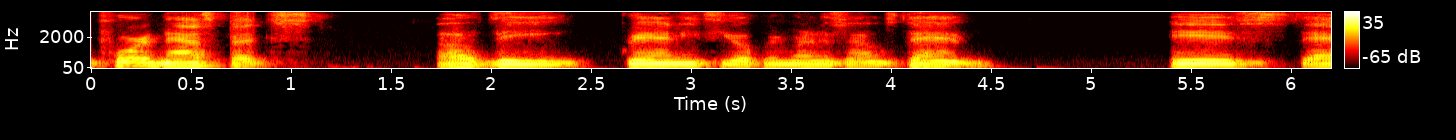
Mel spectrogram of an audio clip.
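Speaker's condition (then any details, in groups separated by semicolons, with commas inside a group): No condition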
